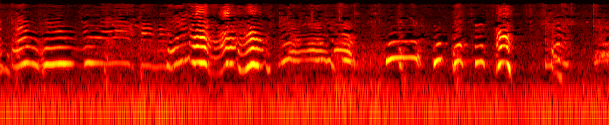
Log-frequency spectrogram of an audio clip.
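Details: Dachshund overjoyed at his owner's return after her short vacation. Long, high, wavering whimpers slide up and down, followed by quick short yips, with a person's speech alongside.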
